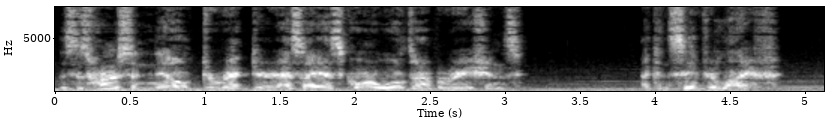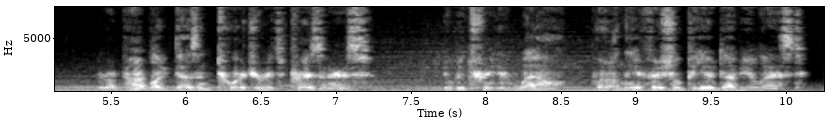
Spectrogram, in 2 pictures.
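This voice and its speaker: Actor as a low-voiced, authoritative intelligence director. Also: male voice, a little fast, music in the background, natural voice. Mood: firm, persuasive. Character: authoritative male intelligence director urging surrender, measured and official. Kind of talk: video game voice acting.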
